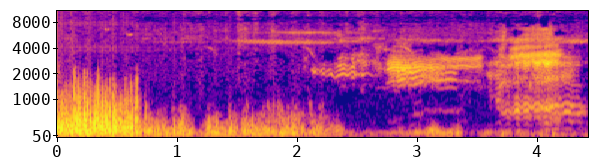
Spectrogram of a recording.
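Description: After shuffling and trampling of hooves, sheep give two short, wavering bleats nearby.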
